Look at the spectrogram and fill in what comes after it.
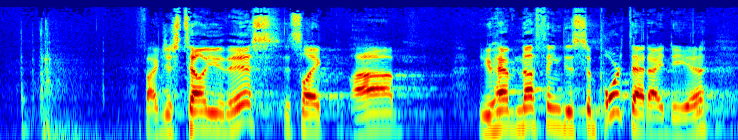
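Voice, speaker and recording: A man with an American accent, high pitch and a fairly slow pace. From Ohio, US Midwest. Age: 30s. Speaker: pastor. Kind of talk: sermon. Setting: church with congregation. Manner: animated.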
